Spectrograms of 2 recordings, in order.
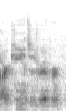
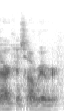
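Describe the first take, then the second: First: The name is said the Kansas way. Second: The name is said the non-Kansas way. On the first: The speaker calls it right. "if you're in Kansas, ... it's the Arkansas River" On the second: The speaker calls it wrong. "It's not the Arkansas River"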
